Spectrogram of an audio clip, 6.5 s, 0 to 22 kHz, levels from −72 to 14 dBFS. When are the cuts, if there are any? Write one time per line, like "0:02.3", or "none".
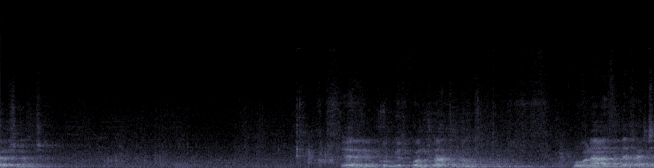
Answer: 0:02.3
